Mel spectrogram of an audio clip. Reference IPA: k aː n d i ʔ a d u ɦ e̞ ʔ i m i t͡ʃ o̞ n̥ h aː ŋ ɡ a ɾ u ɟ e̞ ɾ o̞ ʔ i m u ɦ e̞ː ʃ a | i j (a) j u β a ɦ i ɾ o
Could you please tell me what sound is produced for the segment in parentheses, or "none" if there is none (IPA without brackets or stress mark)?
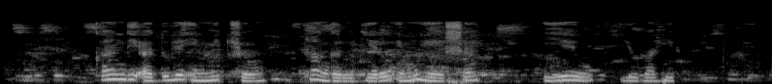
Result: e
